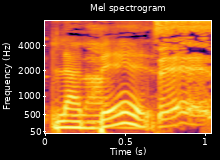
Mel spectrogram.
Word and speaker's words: Labess: T'avais envie aussi de nous parler d'un autre artiste que tu me fais découvrir, ouais, La Besse. Qui s'écrit L-A-B-E-S-S. Si vous cherchez sur Google ou YouTube, c'est La Besse, ouais.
